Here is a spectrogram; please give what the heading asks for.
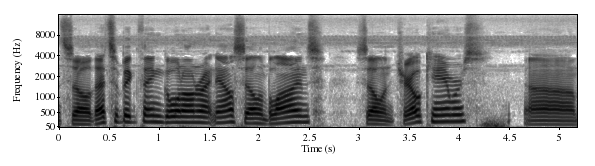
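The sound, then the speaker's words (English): Crickets chirp in a backyard at night, a thin, steady high-pitched trill running beneath men talking throughout. “We're sitting in a backyard once again, and you can hear the crickets singing, and you can hear many, many other bugs.”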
